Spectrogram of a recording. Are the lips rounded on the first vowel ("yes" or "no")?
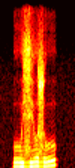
yes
